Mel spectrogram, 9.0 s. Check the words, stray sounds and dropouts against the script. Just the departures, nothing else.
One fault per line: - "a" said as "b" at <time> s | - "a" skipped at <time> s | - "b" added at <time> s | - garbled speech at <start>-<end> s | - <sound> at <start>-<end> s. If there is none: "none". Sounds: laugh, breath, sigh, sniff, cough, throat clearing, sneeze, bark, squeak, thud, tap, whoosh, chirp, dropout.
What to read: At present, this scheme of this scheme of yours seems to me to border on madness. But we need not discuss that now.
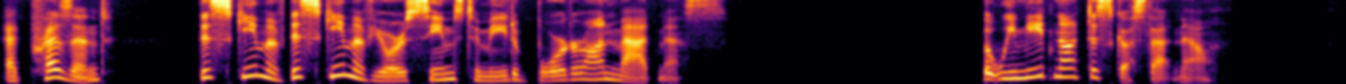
none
